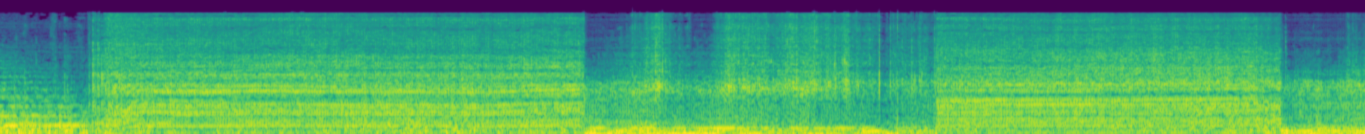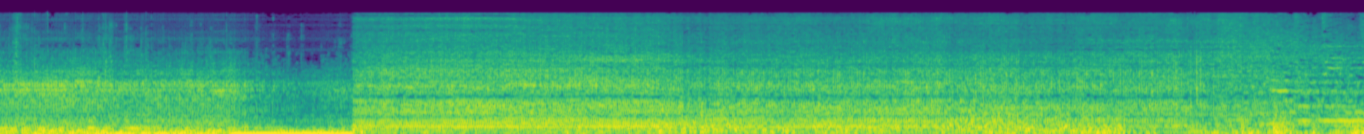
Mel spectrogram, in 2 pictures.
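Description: Can-Am ATV and Ram Power Wagon pickup engines running at high revs under load as they pull against each other on a tow rope. The sound changes abruptly several times, at each cut between camera shots.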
